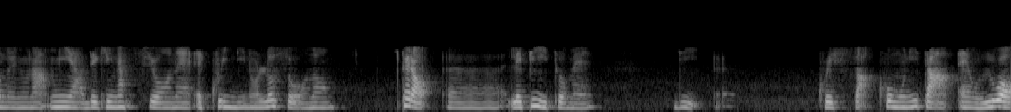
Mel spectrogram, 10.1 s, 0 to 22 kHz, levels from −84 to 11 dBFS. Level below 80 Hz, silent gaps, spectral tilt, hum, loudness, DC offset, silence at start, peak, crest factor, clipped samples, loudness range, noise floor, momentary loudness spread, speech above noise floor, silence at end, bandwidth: -74 dBFS; none; -6.5 dB/octave; none; -28 LUFS; under 0.1%; 0 s; -8 dBFS; 20 dB; under 0.1%; 4 LU; -64 dBFS; 13 LU; 37 dB; 0 s; 4 kHz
